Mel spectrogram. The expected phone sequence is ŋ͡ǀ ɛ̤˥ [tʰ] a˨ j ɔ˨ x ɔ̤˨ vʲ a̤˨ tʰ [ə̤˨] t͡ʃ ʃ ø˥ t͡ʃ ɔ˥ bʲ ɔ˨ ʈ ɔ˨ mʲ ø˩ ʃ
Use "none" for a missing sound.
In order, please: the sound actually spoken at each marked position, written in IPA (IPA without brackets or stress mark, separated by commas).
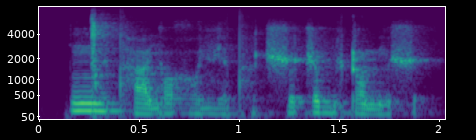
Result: tʰ, ə̤˨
